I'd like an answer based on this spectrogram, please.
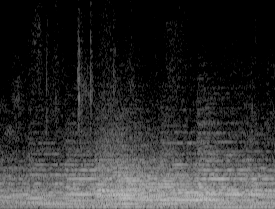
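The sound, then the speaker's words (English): Church bells peal from a Catholic church on a city square, a loud, continuous wash of overlapping ringing tones with no talk. “What you hear are the church bells pealing at the Theatina Kirche Catholic Church here in Wittelsbacher Platz, just a couple of blocks away from the Bayerischer Hof Hotel.”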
